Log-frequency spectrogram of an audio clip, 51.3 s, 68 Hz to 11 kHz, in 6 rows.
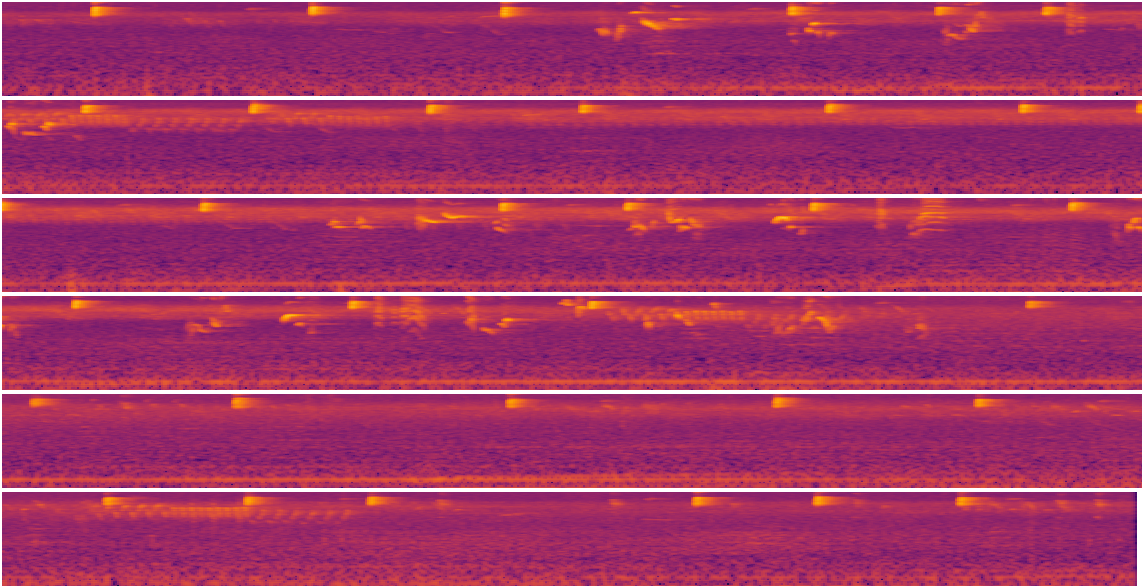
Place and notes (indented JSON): {
  "title": "Disc Golf Course, Mississinewa Lake State Recreation Area, Peru, IN, USA - Birdsong at Mississinewa Lake",
  "date": "2020-07-18 20:40:00",
  "description": "Sounds heard at the disc golf course, Mississinewa Lake State Recreation Area, Peru, IN 46970, USA. Part of an Indiana Arts in the Parks Soundscape workshop sponsored by the Indiana Arts Commission and the Indiana Department of Natural Resources. #WLD 2020",
  "latitude": "40.70",
  "longitude": "-85.95",
  "altitude": "236",
  "timezone": "America/Indiana/Indianapolis"
}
